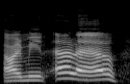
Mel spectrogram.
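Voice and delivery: mock British accent as [name]. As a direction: play a cheesy Liverpool-ish Beatle. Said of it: "[name] appeared".

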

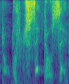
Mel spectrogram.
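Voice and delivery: hushed warning whisper. Retold or imitated. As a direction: whisper urgently to stop him. Hushing him at quiet dinner.

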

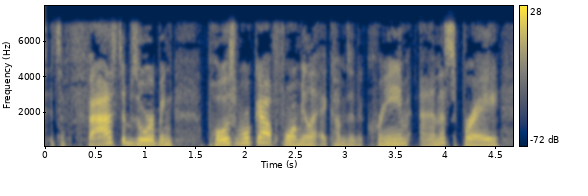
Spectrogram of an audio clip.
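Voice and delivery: loud, emphatic radio commercial delivery; ad read. Real, not acted. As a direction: sell it to listeners with punch. Host reads a product ad.

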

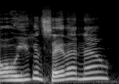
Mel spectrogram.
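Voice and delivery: high, surprised question; mock surprise. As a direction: feign being amazed. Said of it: "I watch T V and I go".

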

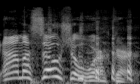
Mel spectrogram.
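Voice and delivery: loud, high comic outburst; mock indignant yell. Social worker to a customer service worker, mock indignant yell. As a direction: yell it as a self-righteous excuse. Imagined rude woman yelling at worker.

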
